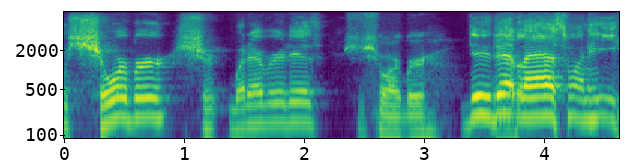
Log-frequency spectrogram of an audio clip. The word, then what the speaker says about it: Schwarber: Schwarber.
